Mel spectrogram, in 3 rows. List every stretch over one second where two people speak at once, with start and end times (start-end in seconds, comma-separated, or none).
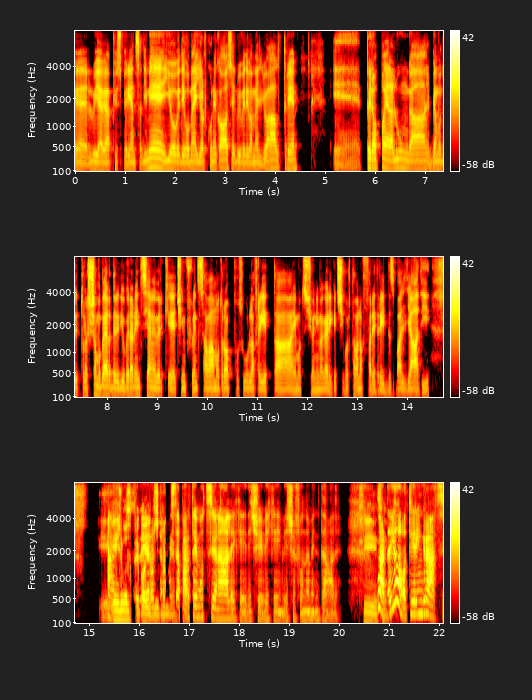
15.3-16.7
